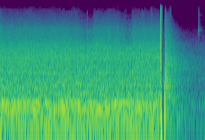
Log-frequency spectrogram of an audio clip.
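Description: A single gunshot about three seconds in, over a steady low hum at an indoor shooting range; right after the shot the recording's level drops away sharply.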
